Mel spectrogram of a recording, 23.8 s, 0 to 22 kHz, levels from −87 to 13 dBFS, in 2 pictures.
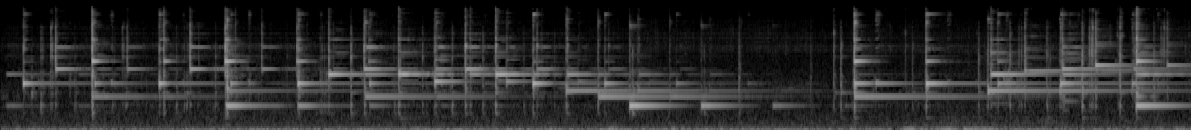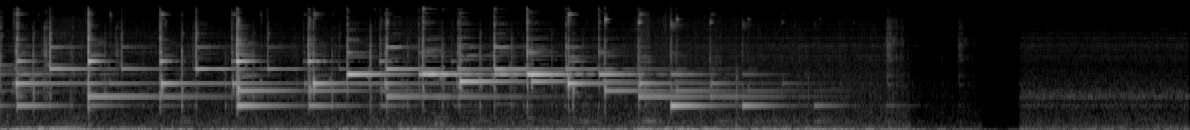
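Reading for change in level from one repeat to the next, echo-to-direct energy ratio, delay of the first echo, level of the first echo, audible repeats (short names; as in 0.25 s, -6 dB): -13.0 dB, -10.0 dB, 0.716 s, -10.0 dB, 2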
